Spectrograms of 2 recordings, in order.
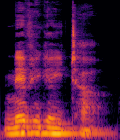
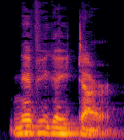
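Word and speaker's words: navigator: এই ওয়ার্ড বা শব্দটিকে আপনি এভাবেও বলতে পারেন নেভিগেইটা। ব্রিটিশ বা আমেরিকান যাদের ভাষা ইংলিশ তারা অনেক সময় দেখবেন এই আরটাকে সাইলেন্ট রাখে, বা গুগল ট্রান্সলেট থেকে যদি আপনি শুনেন তাহলে দেখবেন যে নেভিগেইটা এই আরটাকে বলে না, এটা সাইলেন্ট রাখে। সেক্ষেত্রে আপনি বলতে পারেন নেভিগেইটা। অথবা যদি এটা বলতে আপনার হার্ড মনে হয় বা কঠিন মনে হয় তাহলে আপনি নেভিগেটর, নেভিগেটর এভাবে বলতে পারেন।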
